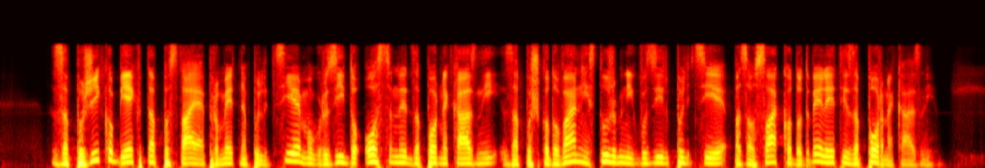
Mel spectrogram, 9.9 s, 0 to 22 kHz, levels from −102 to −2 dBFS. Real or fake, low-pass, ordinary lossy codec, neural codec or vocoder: fake; 7.2 kHz; none; codec, 16 kHz, 1 kbps, X-Codec, HuBERT features, trained on LibriSpeech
